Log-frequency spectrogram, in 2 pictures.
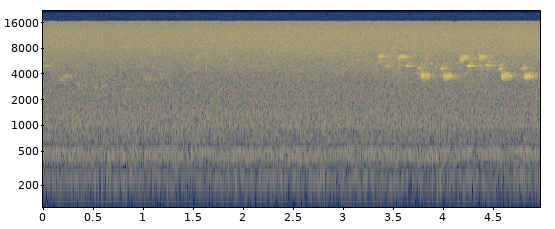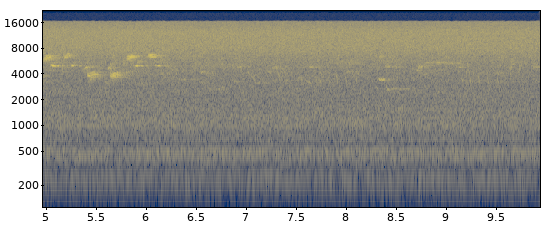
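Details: Swarming honeybees recorded at Longué-Jumelles in France, a continuous low buzzing drone from many insects, with a brief burst of high chirping bird notes in the middle.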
